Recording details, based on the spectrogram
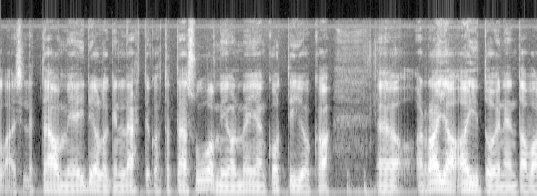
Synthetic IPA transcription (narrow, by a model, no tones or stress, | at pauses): lɑ̰isilːet̪t̪æːommejæideoloɡinelæht̪økoht̪ɑt̪æːsuomiolmeijæŋkot̪ijokɑː | rɑjɑʔɑit̪oinent̪ɑʋɑ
